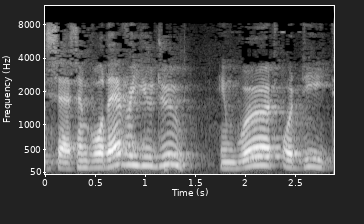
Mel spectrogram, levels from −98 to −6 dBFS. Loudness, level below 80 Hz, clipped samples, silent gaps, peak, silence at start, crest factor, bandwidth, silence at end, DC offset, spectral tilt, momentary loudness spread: -17 LUFS; -66 dBFS; under 0.1%; none; -2 dBFS; 0 s; 16 dB; 8.8 kHz; 0 s; under 0.1%; -5.5 dB/octave; 14 LU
